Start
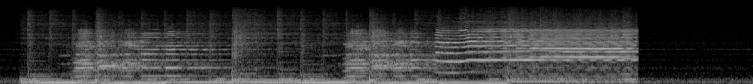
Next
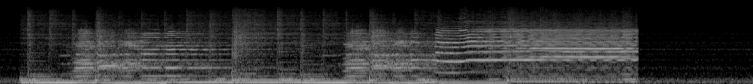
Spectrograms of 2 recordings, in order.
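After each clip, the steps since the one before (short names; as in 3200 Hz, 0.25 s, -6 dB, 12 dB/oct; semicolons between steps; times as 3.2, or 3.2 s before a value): in parallel at +1.5 dB: limiter -21.5 dBFS, peak gain reduction 8.5 dB; on the sum: HPF 65 Hz; gain -6.5 dB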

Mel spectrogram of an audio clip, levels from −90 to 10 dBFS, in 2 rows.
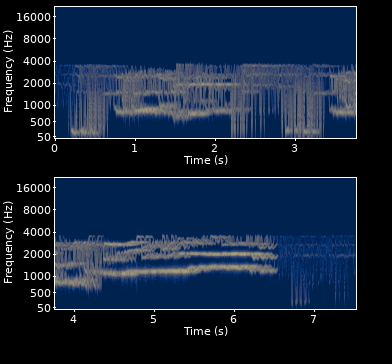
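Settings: sine-wave speech; doubler 44 ms -8 dB; echo 0.111 s -3 dB; gain -6 dB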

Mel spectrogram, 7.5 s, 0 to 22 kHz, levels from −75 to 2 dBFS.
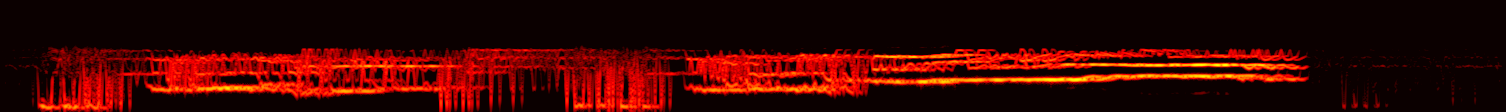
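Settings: Doppler distortion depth 0.19 ms; gain +3.5 dB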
